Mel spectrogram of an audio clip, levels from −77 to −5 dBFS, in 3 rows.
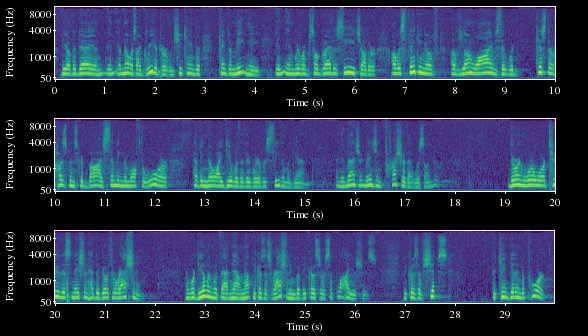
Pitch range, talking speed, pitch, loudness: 165-190 Hz, 200 wpm, 180 Hz, -23 LUFS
